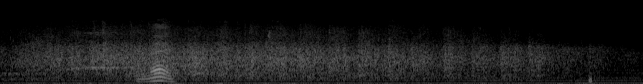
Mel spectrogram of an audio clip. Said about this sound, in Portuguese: Aplauda o Senhor que Ele é digno.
